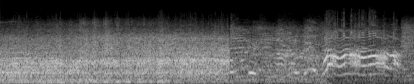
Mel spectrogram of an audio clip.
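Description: Lazer steel looping roller coaster train running along its track with a loud, steady rumble that drops away a little over two seconds in. Near the end a high, wavering voice is heard.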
